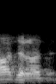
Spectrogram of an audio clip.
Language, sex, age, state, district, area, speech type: Nepali, male, 18-30, West Bengal, Darjeeling, rural, conversation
